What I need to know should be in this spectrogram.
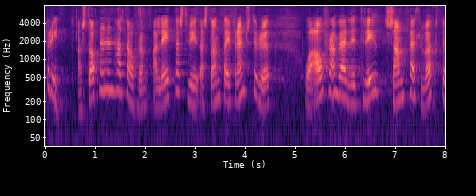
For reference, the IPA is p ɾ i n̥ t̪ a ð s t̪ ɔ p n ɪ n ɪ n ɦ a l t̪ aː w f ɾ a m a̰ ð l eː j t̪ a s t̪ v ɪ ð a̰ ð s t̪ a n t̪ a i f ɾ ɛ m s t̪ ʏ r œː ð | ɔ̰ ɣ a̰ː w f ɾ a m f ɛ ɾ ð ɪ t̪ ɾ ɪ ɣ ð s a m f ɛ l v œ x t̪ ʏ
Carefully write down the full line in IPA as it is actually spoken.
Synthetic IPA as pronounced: p ɾ i n̥ t̪ a ð s t̪ ɔ p n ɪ n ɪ n ɦ a l t̪ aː w f ɾ a m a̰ ð l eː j t̪ a s t̪ v ɪ ð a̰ ð s t̪ a n t̪ a i f ɾ ɛ m s t̪ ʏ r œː ð | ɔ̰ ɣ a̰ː w f ɾ a m v ɛ ɾ ð ɪ t̪ʰ ɾ ɪ ɣ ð s a m f ɛ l v œ x t̪ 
